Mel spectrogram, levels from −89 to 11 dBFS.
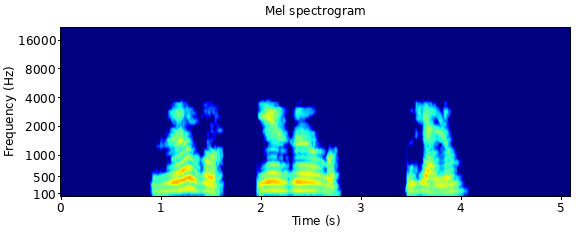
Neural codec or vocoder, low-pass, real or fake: none; 3.6 kHz; real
